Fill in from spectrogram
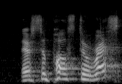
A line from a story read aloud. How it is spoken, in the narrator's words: he bellowed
